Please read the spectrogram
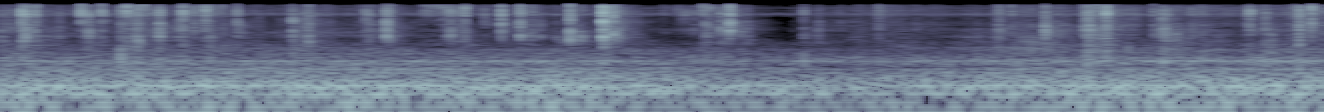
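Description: Plastic seasoning sachet from an instant noodle bowl being torn open and crinkled by hand: a run of short, irregular crackles.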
